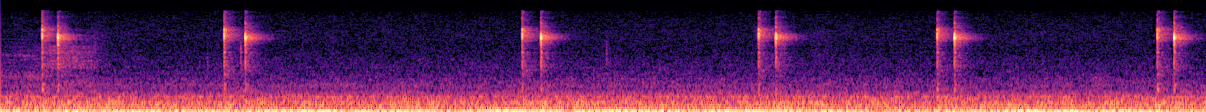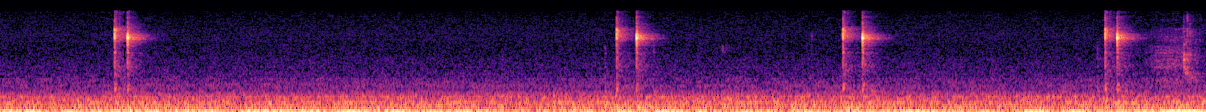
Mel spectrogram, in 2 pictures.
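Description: Sharp, quiet mouse clicks on a computer while grass is placed in the Unity terrain editor, about a dozen single clicks spaced roughly a second apart over a low steady hum.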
